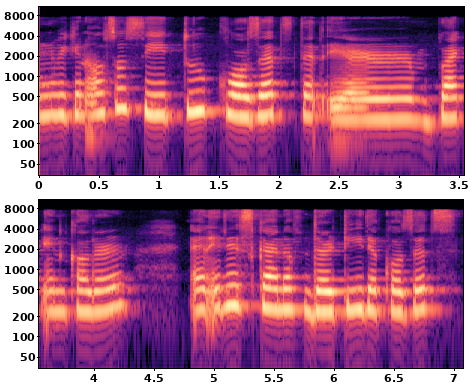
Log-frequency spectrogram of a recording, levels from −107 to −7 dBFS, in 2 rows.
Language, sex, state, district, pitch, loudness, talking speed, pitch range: English, female, Mizoram, Aizawl, 255 Hz, -18 LUFS, 170 wpm, 240-270 Hz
